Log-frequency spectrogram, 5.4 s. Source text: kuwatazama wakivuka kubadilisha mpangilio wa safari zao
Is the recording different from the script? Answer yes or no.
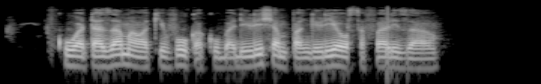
yes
